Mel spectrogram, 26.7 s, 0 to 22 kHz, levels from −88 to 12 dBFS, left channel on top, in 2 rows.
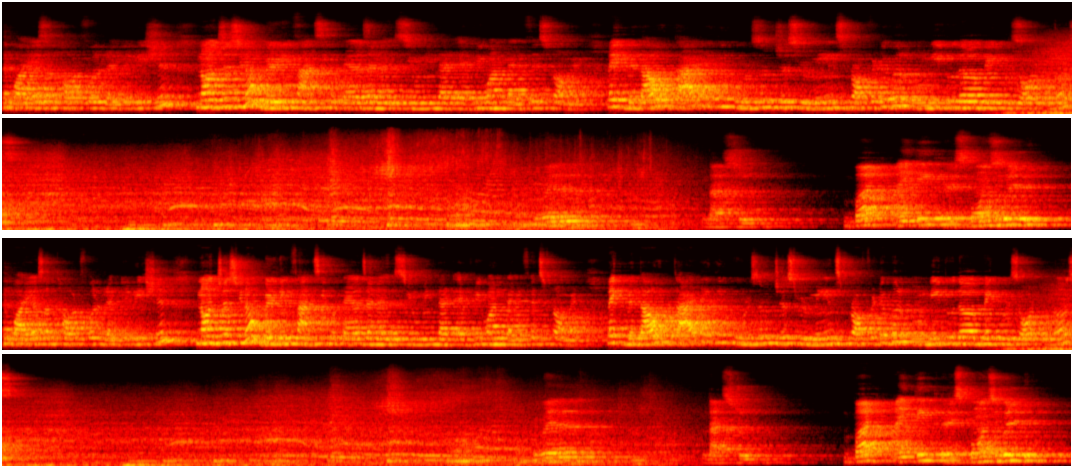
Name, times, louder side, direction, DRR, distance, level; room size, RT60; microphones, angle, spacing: voice 1, 0.0-7.2 7.6-13.5, right 1 dB, 75° right, -3 dB, 3.7 m, -23 dB
Race car auto racing, 12.4-22.1, left 2 dB, 60° left, 1.3 m, -31 dB
voice 2, 20.0-20.7 22.1-22.8 23.9-26.2, right 1 dB, 60° right, -5 dB, 2.7 m, -23 dB
13.0 x 11.0 x 8.9 m, 2.2 s
head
